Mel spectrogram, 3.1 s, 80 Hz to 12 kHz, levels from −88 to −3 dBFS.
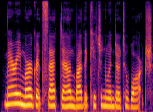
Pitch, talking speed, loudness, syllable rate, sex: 215 Hz, 195 wpm, -16 LUFS, 5.1 syllables/s, female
